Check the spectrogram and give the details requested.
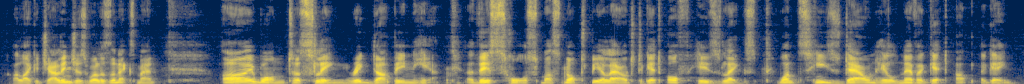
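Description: A man voicing a firm but humane army major in a storybook, speaking in a deliberate, clipped, authoritative way. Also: on the low side, fairly bright tone, slightly rough.

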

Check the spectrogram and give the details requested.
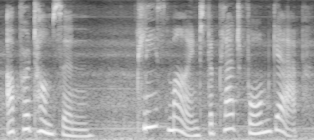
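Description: A woman making scripted train announcements in a formal, clearly enunciated, measured manner. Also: mid-range voice, sing-song, heavy background noise. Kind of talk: scripted recorded transit announcements. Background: loud moving train ambience.

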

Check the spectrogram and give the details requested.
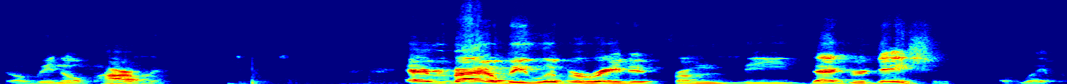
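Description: Radio drama businessman, male actor: brisk, cost-minded, forceful, medium pitch. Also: expressive, rough recording. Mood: assured. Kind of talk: old-time radio drama acting.

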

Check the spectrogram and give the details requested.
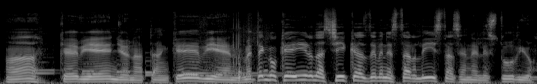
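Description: A man plays a mild, polite cartoon photographer. Music is clearly heard behind him. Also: mid-range voice, expressive, normal speed, lightly acted. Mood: deflated. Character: polite, long-serving fashion photographer. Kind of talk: animated series dubbing.

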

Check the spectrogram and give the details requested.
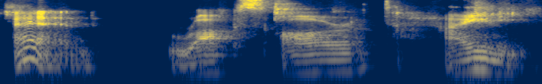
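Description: A man in his thirties reading a children's picture book aloud in a deliberate, explanatory way, with dramatic emphasis on key words. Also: fairly low pitch, expressive, bright, forceful tone. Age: 30s. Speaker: read-aloud presenter. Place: small room at home, indoors. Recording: roomy home recording.

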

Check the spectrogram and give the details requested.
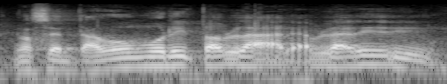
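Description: A man's voice: mid-range voice, quick pace, vocal fry, a little mellow. A man in his fifties, born in Italy, speaking as a guest in a TV studio on a lapel mic, telling stories in a loose, rambling way full of fillers. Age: 50s. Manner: rambling storyteller, chuckling, with fillers. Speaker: interview guest. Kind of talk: casual chat.

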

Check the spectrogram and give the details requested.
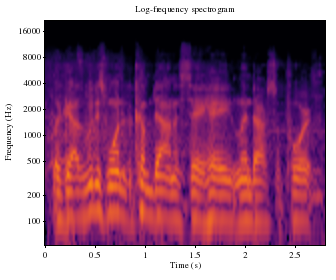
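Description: A man's voice: on the low side, fairly even intonation, brisk, lightly acted. A man playing a polite, humble young quarterback in a game cutscene, talking casually and a little hesitantly. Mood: friendly. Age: young adult. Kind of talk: naturalistic game cutscene acting. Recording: roomy echo, music under the voice.

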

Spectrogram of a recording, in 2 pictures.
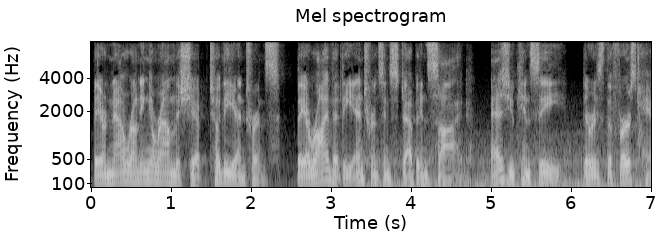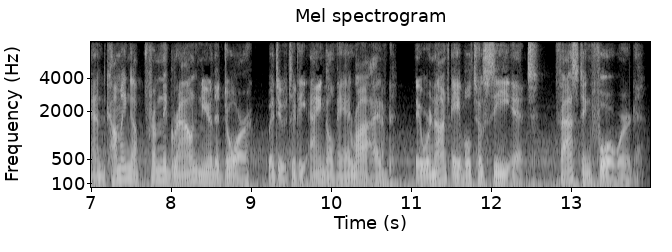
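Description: Man as a low-voiced composed analyst, noisy backdrop. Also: expressive, fairly bright tone. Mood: measured, grave. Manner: measured, formal. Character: composed analyst reporting events to his superior. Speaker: voice actor. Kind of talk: audio drama narration. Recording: clear background noise and ambience.

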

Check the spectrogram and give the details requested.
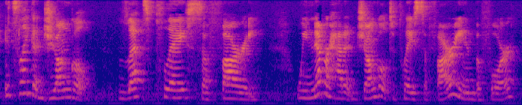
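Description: A woman reading aloud as an excited, wide-eyed young boy in a storybook, with an expressive delivery. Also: medium pitch, measured pace. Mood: playful, content. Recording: roomy echo, faint room noise.

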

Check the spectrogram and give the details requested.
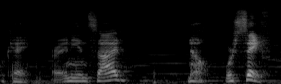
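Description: A woman playing an excitable, jumpy animatronic fox in a chatty, theatrical Minecraft roleplay. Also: low voice, normal speed, over music. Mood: relieved, upbeat. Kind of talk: improvised Minecraft roleplay for a family audience.

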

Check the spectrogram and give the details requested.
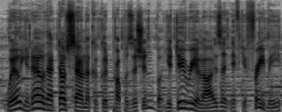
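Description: A man's voice: medium pitch, big pitch swings, fairly quick, over music, pitched above the performer's own voice. A man voicing a proud male house dog with a pompous, old-fashioned formal way of speaking. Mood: smug. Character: proud male house dog, self-assured mouse catcher.

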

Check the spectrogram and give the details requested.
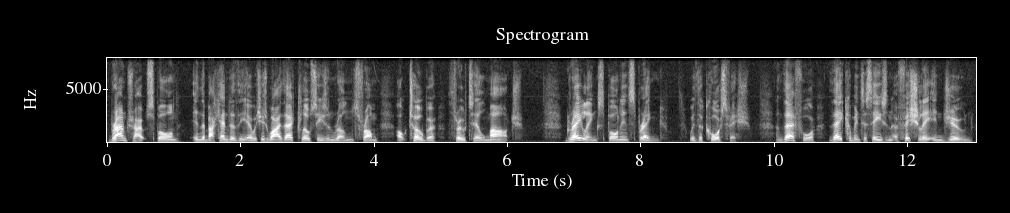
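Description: An older man presenting a fly fishing lesson on a riverbank, explaining calmly with quiet enthusiasm, recorded on a clip-on mic. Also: mid-range voice, no room sound, muffled recording. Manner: calm, explanatory, enthusiastic about the fish. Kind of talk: outdoor instructional presenting. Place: outdoors on a river bank.

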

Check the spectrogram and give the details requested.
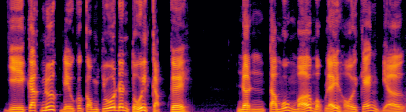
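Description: An actor playing a dignified, authoritative king in an animated fairy tale, speaking formally. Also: medium pitch, unhurried, dry recording. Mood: stately. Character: stately, authoritative king and father.

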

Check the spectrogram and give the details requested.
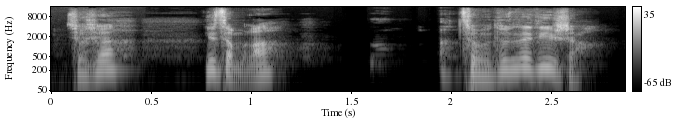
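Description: A man playing a caring, reserved boyfriend in an audio drama, speaking in a gentle, low-key way. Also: a little fast. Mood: concerned. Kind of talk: Chinese audio drama acting.

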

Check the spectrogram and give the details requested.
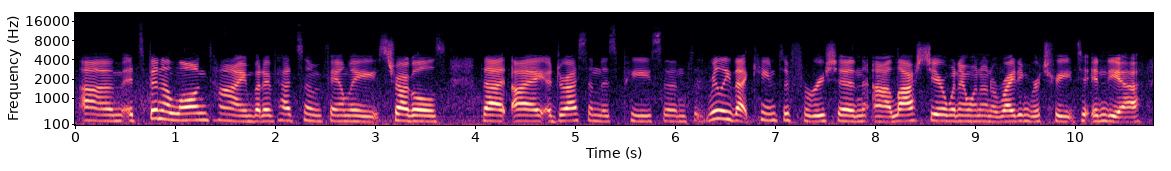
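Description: A woman's voice: mid-range voice, fairly even intonation, moderate pace. A young woman from Colorado, a family lawyer, speaking earnestly outdoors on a lapel mic about her writing. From Aurora, Colorado. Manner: earnest, personal, with um fillers. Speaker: family law attorney. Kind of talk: prepared award acceptance remarks. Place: outdoors in an urban plaza. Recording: dull outdoor recording with street hum.

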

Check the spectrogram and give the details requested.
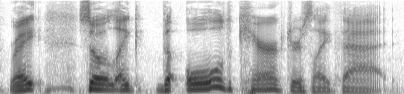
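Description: A man co-hosting a podcast in casual chat, animated and full of fillers. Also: a little high, unhurried, creaky, no room sound, clean studio sound. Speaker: podcast co-host.

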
